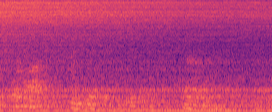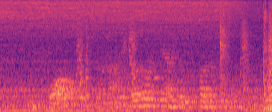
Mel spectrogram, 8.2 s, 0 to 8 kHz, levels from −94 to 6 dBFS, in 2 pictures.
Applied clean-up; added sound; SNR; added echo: none; Sliding door / Hiss; -3 dB; reverberation time 1.2 s.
